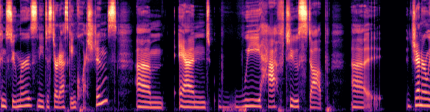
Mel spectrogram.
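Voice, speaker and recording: Speaking in an Ontario accent, a woman with a fairly low pitch and fairly even intonation leaves long, frequent pauses in a very clean recording with a silent background. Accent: Canadian (Ontario). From small-town Ontario, Canada. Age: 30s. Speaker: tourism consultant and entrepreneur. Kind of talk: interview.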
